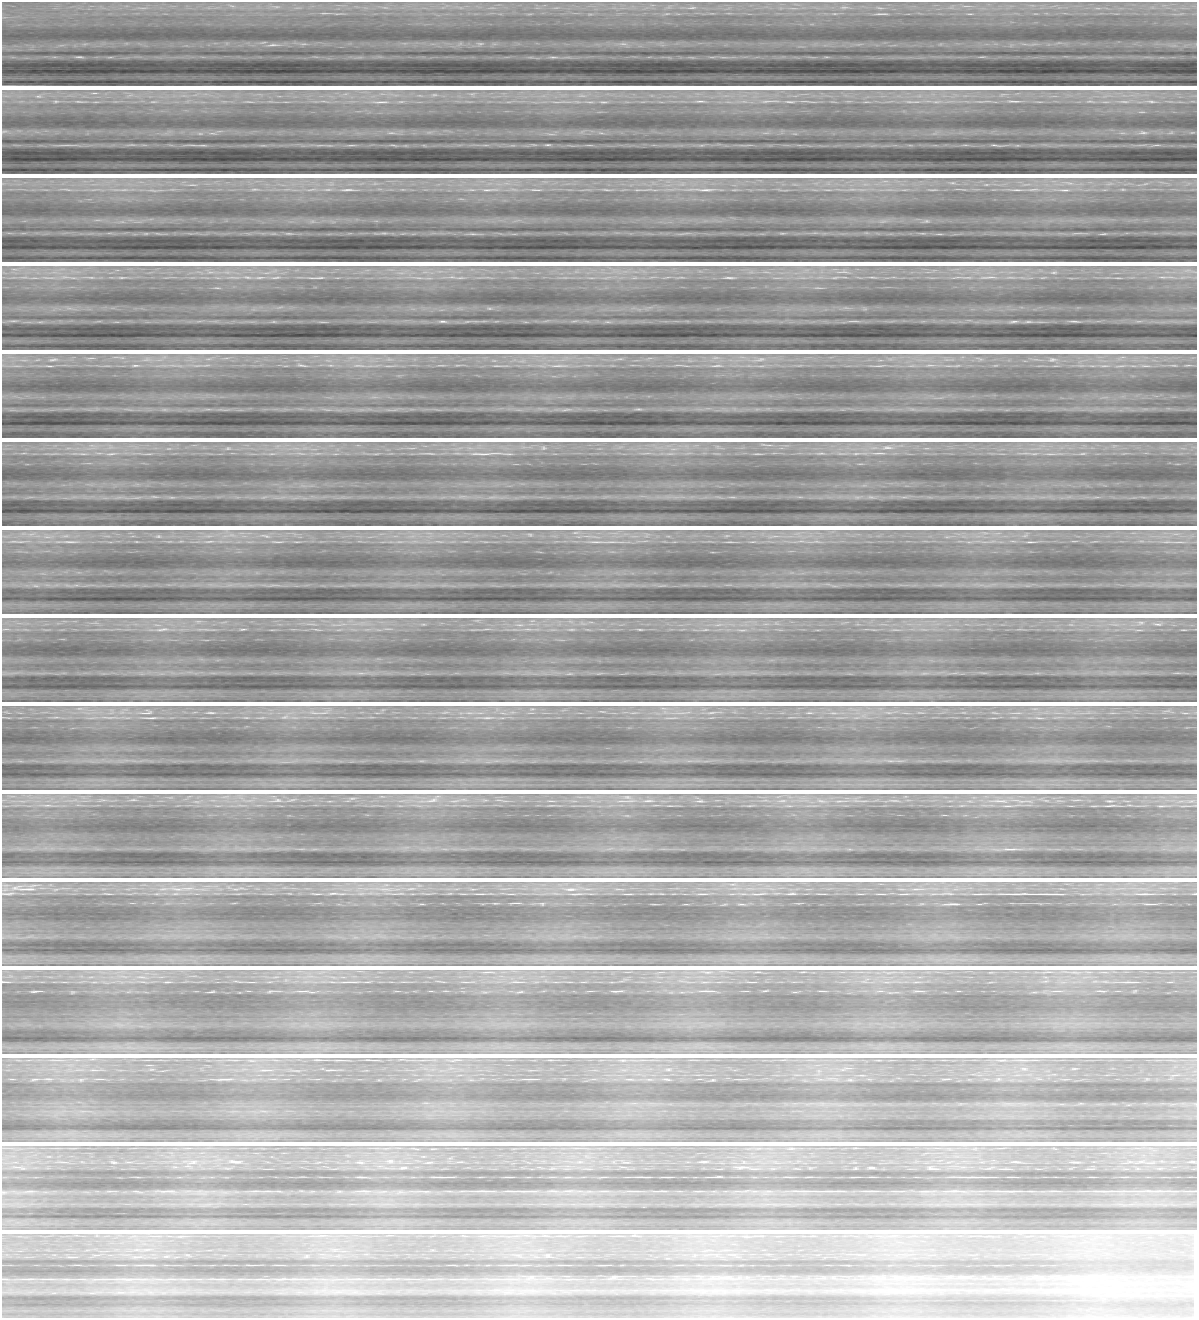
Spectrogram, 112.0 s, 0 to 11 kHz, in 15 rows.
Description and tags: INSWIJM Isolated Then Stretched
An Infinite Crowd of Glitchy Laughs.
Original Sound recorded with a Galaxy S7.
Audio was echoed and paulstretched in Audacity.
Recorded July 5th, 2017
laugh, creepy, voices, ghost, horror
